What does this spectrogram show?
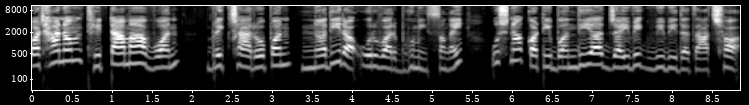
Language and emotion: Nepali, neutral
